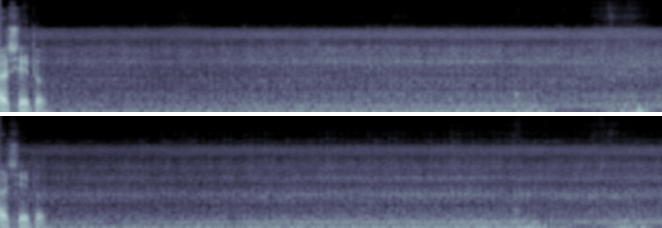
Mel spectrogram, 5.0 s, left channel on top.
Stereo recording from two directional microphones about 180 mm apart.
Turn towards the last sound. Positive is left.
turn(degrees=-90)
